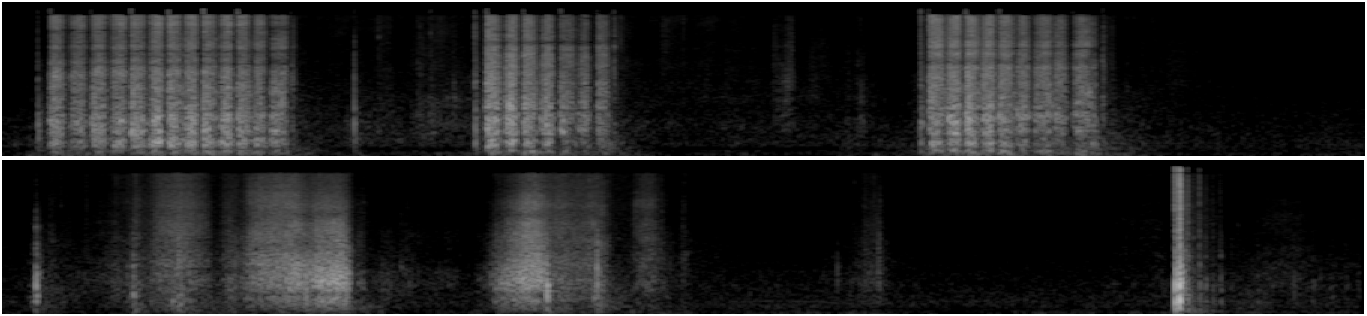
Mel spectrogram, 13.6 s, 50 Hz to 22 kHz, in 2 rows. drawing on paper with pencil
0:00.2 0:01.5, 0:02.4 0:03.1, 0:04.6 0:05.6

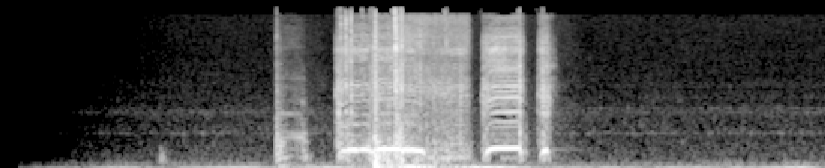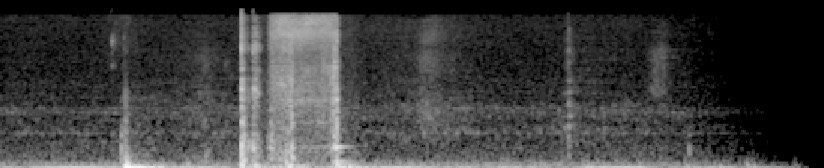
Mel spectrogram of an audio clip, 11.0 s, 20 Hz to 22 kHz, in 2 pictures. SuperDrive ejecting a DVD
0:01.8 0:03.7

